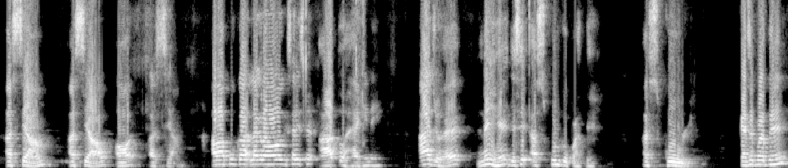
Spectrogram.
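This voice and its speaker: A man teaching Sanskrit grammar in an online lesson, explaining step by step and repeating key words back to students as questions. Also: high voice.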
